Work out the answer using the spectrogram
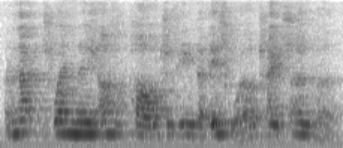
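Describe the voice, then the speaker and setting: She answers questions as a trance medium, homely and rambling, with "lovey" for the listener, in a spiritual session that feels like a casual chat. Her voice is fairly low and a little mellow with fairly even intonation at normal speed, and she's far from the mic in a very echoey room.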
